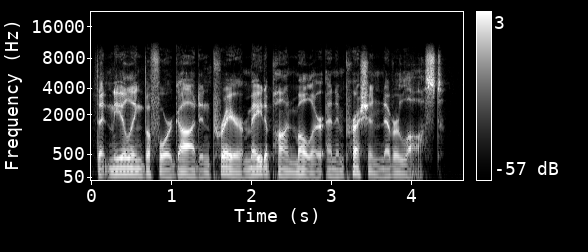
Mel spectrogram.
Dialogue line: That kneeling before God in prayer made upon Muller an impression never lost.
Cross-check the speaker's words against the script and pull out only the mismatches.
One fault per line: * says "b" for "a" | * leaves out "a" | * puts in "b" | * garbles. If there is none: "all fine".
all fine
